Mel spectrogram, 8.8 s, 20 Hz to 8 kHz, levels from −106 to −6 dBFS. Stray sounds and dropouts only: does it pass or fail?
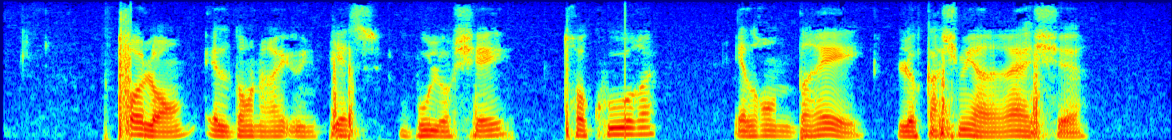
pass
